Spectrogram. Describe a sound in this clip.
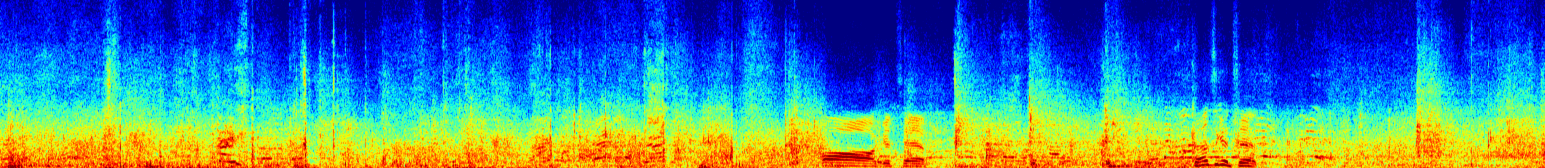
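Sticks clack against a puck and the ice.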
